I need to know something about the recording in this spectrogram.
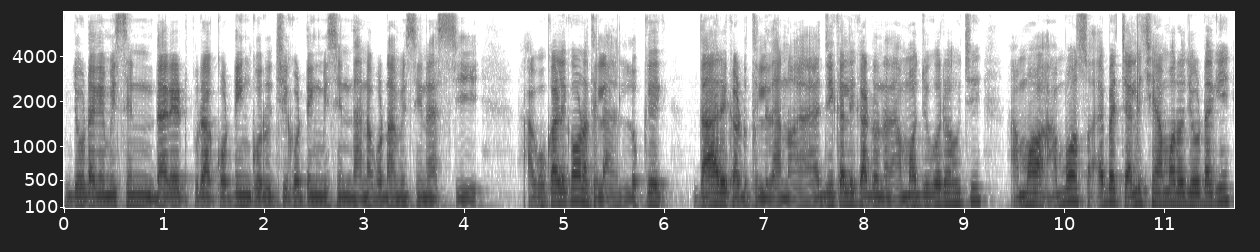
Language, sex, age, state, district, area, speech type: Odia, male, 30-45, Odisha, Kalahandi, rural, spontaneous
